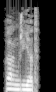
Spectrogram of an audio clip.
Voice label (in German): "rangiert", German; adjectives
